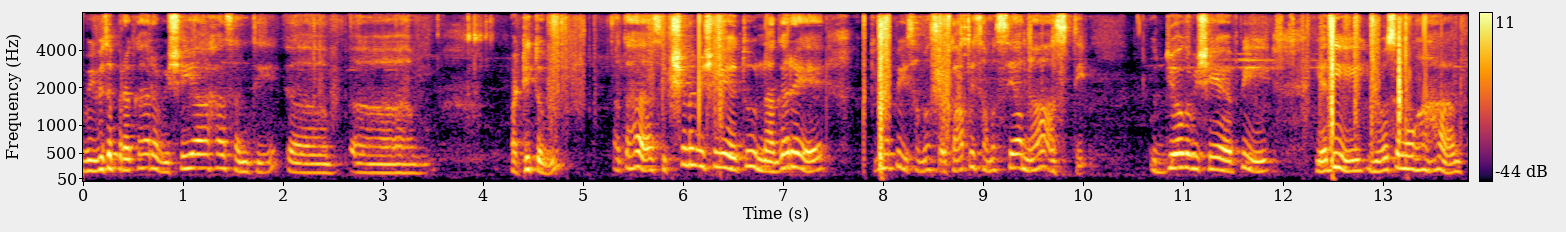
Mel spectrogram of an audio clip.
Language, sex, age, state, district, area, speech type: Sanskrit, female, 30-45, Andhra Pradesh, Krishna, urban, spontaneous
